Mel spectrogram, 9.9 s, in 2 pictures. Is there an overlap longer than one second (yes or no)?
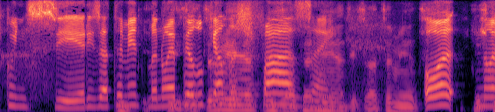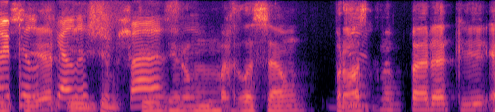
yes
